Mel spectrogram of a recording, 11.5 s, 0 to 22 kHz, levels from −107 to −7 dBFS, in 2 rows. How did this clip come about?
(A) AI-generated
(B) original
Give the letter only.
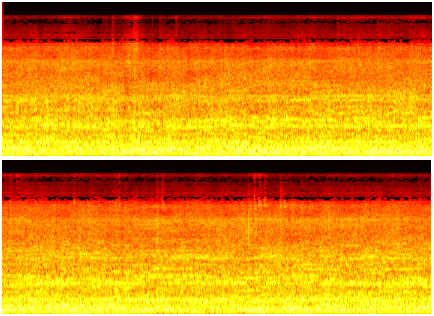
A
